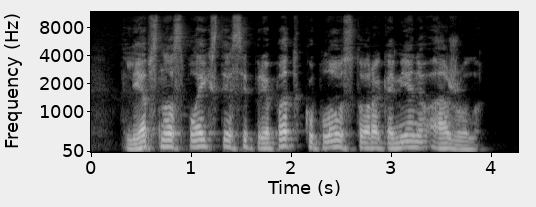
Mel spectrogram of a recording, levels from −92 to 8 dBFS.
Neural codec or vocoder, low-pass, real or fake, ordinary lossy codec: none; 10.8 kHz; real; Opus, 64 kbps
